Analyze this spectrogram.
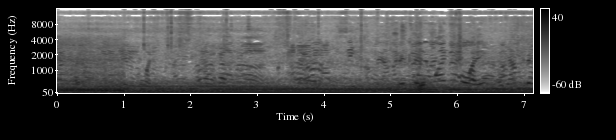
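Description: Several men talk with animation close by.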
